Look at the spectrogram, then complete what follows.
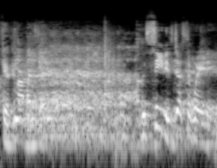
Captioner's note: laughter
